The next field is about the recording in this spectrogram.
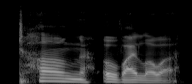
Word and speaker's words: Tagovailoa: But I believe the official pronunciation of Tua's last name is Tua Tagovailoa. Like your tongue in your mouth.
